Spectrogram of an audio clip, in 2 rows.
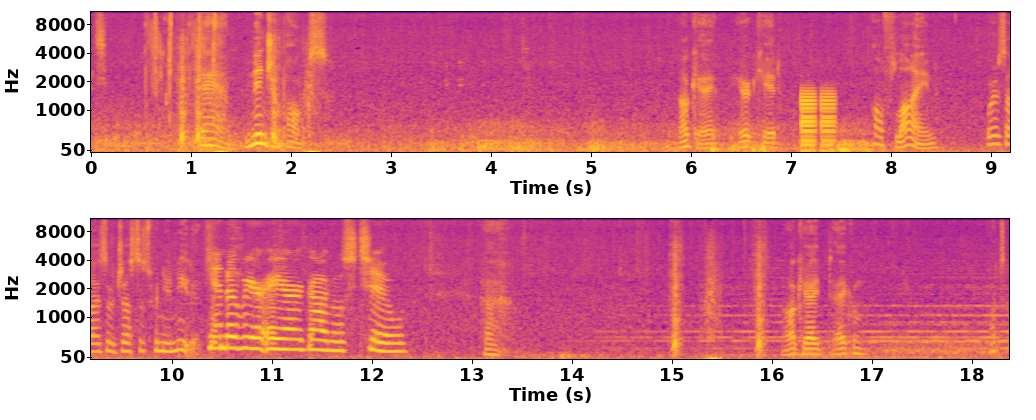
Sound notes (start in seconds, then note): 7.1 error sound from augmented reality display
